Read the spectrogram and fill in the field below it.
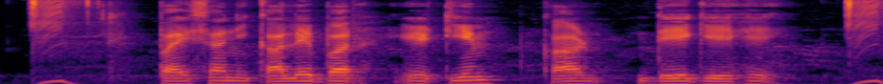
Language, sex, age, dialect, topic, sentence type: Chhattisgarhi, male, 18-24, Eastern, banking, statement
